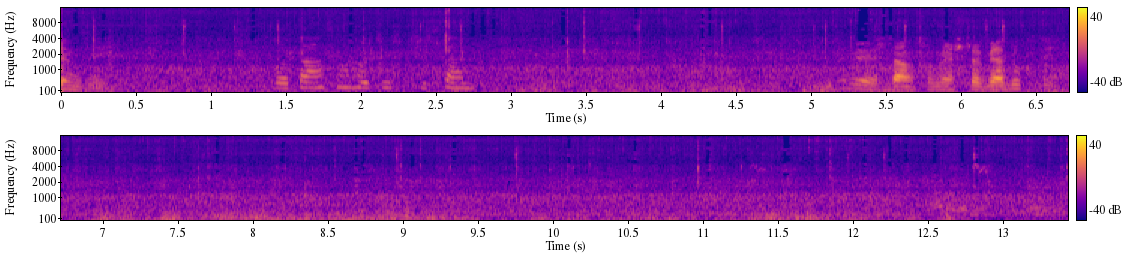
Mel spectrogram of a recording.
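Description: Wind rushes softly past while riding outdoors.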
